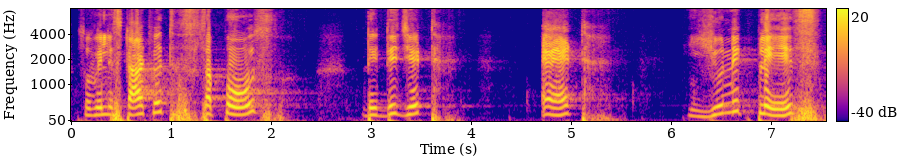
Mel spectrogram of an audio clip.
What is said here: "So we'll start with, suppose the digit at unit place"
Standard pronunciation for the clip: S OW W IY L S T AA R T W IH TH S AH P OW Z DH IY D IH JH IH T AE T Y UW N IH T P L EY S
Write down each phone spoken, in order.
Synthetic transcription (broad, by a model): S OW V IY L S T AA R T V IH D S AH P OW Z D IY D IH JH IH T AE T Y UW N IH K P L EY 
